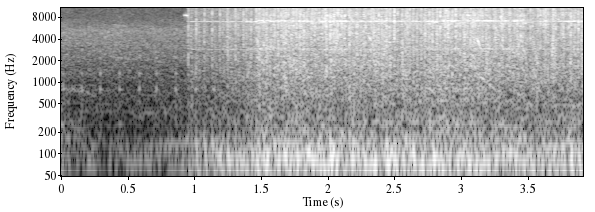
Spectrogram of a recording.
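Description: Heavy vehicle engines rumble low and steadily.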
